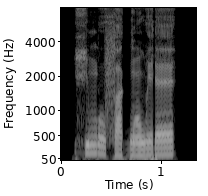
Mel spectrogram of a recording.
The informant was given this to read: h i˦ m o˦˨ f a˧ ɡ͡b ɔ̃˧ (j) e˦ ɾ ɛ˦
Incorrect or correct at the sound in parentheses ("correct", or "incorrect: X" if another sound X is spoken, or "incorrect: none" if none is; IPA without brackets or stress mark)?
incorrect: w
